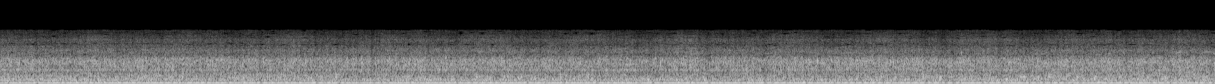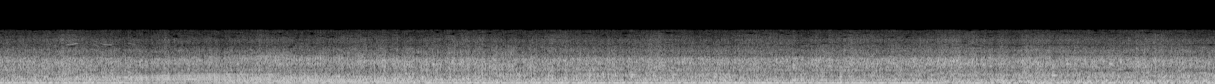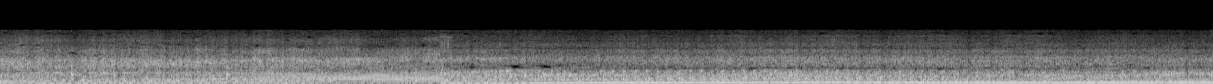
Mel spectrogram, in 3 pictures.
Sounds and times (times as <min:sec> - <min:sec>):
Propeller, airscrew: 0:00.0 - 0:36.4.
